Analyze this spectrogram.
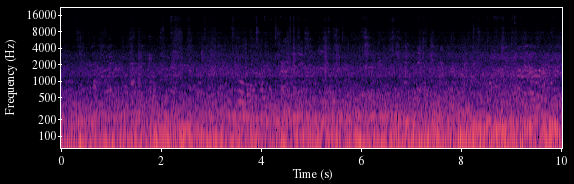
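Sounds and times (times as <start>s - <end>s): voices of shoppers and vendors: 0.0s - 10.0s.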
